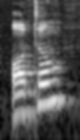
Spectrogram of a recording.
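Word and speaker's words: autumn: होती है ऑटम, during ऑटम। इसका जो प्रोनाउंसिएशन है फ्रेंड्स, ये ऑटम होता है, ऑटम। और इसमें एन जो है ये साइलेंट होता है।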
